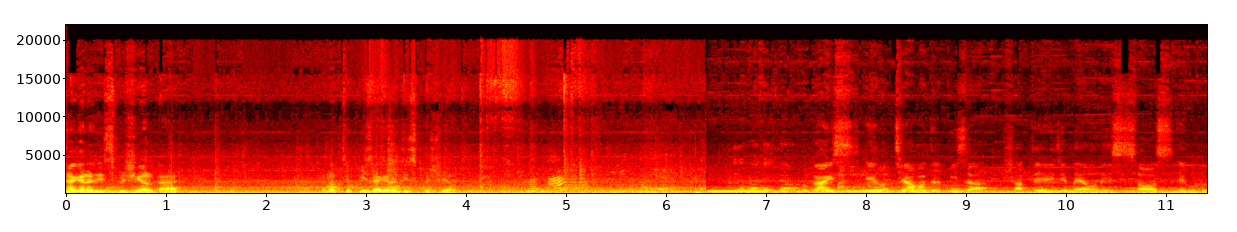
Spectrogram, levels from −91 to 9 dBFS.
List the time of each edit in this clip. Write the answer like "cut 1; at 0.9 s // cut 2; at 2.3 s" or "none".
none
